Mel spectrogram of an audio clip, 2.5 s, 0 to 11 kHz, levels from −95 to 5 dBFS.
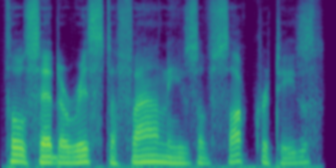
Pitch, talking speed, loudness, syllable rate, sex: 110 Hz, 120 wpm, -18 LUFS, 4.7 syllables/s, male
